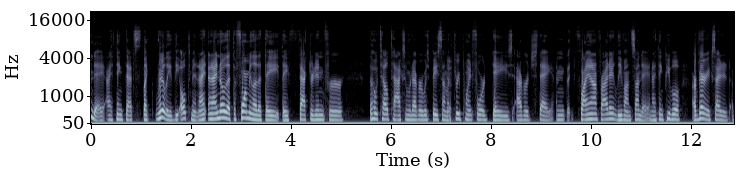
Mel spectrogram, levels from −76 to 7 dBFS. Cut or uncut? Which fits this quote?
uncut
